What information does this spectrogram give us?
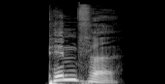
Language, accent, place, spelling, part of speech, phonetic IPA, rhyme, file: German, Germany, Berlin, Pimpfe, noun, [ˈpɪmp͡fə], -ɪmp͡fə, De-Pimpfe.ogg
- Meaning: nominative/accusative/genitive plural of Pimpf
